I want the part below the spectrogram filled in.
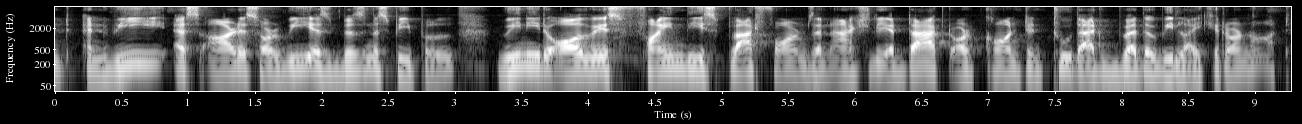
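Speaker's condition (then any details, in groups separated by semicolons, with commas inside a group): No condition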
